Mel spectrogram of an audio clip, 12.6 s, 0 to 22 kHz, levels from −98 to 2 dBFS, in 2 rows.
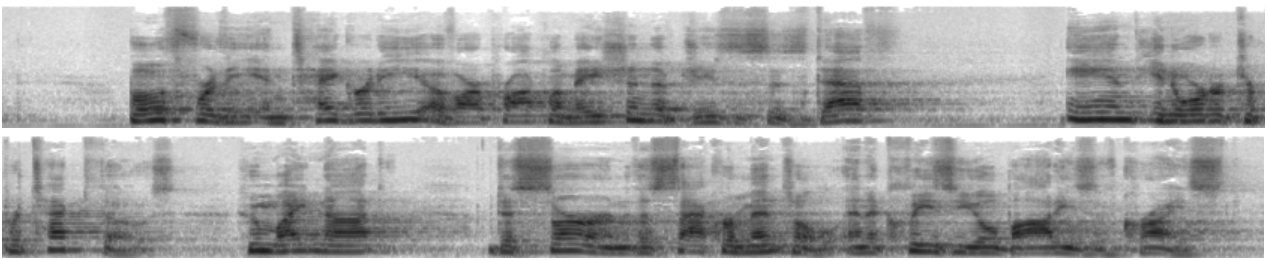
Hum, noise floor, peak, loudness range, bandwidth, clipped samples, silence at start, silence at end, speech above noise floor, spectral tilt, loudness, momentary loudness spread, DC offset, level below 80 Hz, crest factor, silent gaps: none; -56 dBFS; -2 dBFS; 3 LU; 19 kHz; under 0.1%; 0.65 s; 0.2 s; 37 dB; -5 dB/octave; -19 LUFS; 10 LU; under 0.1%; -58 dBFS; 18 dB; none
